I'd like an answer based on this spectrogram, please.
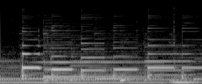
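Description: Instrumental tune with a mandolin picking a quick run of single melody notes over guitar accompaniment.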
